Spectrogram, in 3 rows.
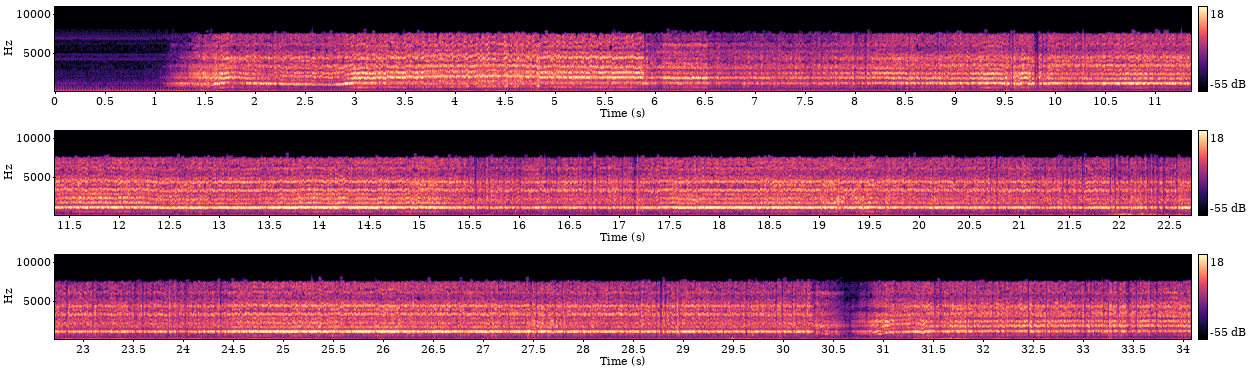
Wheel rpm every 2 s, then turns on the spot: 50, 140, 160, 160, 150, 150, 140, 150, 140, 140, 150, 150, 140, 140, 140, 120, 160.
none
